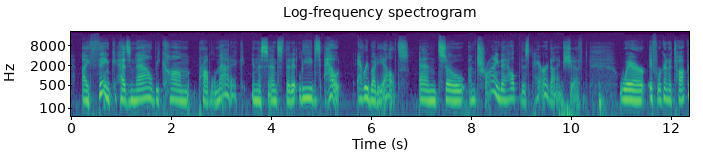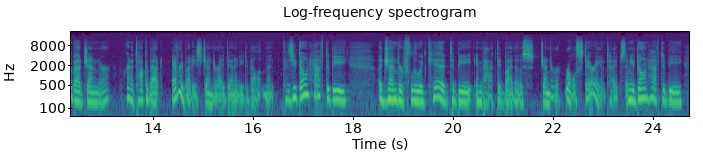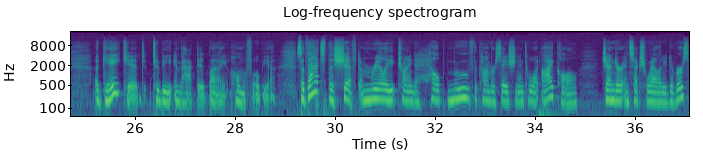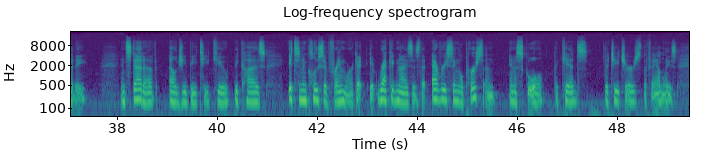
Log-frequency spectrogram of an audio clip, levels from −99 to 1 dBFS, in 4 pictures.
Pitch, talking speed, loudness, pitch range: 170 Hz, 140 wpm, -32 LUFS, 155-185 Hz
